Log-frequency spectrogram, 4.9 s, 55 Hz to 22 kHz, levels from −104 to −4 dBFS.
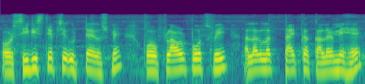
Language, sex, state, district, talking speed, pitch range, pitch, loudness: Hindi, male, Arunachal Pradesh, Longding, 210 wpm, 140-165 Hz, 155 Hz, -15 LUFS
